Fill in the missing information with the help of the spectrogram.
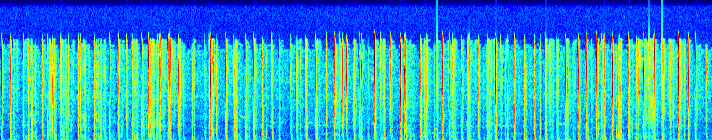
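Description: Long nails tap fast across the iridescent triangular tiles of a holographic geometric PVC tile bag. The result is a dense, rapid stream of short, crisp plastic clicks with bright tops, continuing steadily throughout with uneven loudness.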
